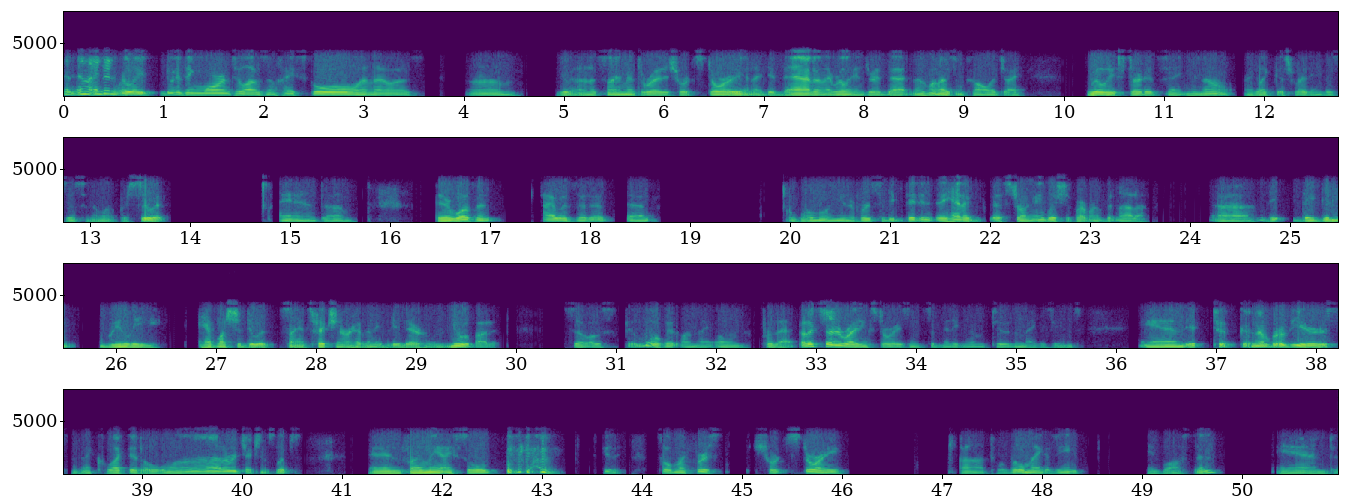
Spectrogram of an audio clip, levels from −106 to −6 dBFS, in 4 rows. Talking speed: 190 wpm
